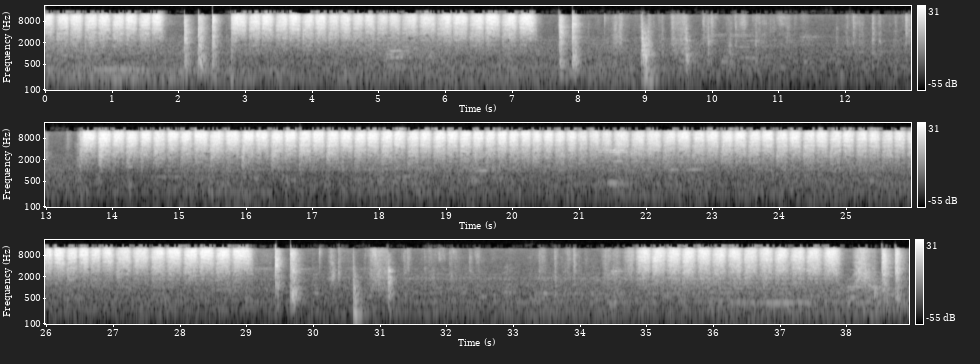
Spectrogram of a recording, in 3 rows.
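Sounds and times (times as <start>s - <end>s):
sandpaper sanding by hand: 0.0s - 1.8s, 2.8s - 7.4s, 13.5s - 29.2s, 34.7s - 38.5s.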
